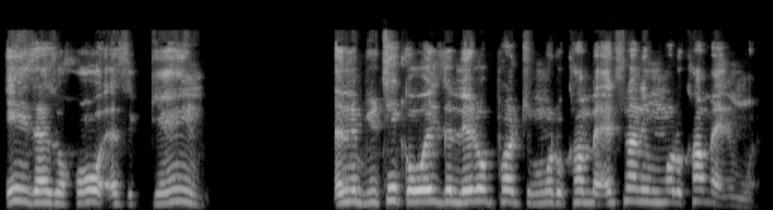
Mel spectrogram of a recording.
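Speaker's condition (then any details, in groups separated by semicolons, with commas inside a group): Cerebral palsy; mild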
